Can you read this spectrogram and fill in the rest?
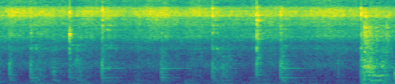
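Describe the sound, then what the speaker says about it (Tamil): Vegetables sauté in a pan after salt goes in, a steady sizzle broken by regular scraping stirs and light clinks of a spoon against metal, close and unvoiced, swelling into a louder hiss at the end. "உப்பு போட்டு இது நல்லா வதங்கட்டும் வதங்க மூடி வச்சு நல்லா வேக வச்சு எடுத்துக்கலாம்"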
